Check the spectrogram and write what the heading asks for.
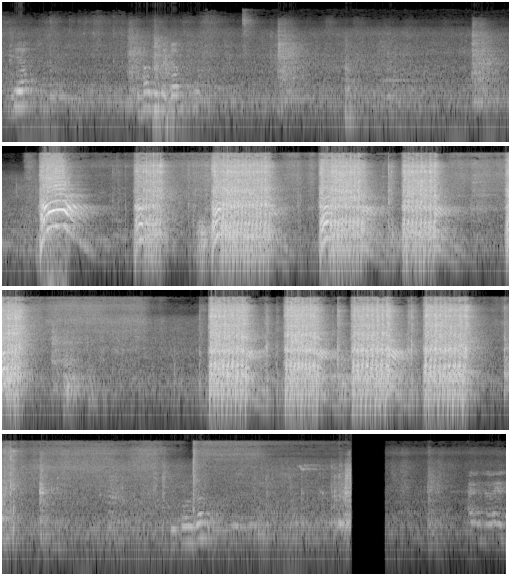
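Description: Pneumatic impact wrench driving a car's wheel nuts: about ten loud, rattling bursts in quick succession, the first with a rising and falling whine as the tool spins up.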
